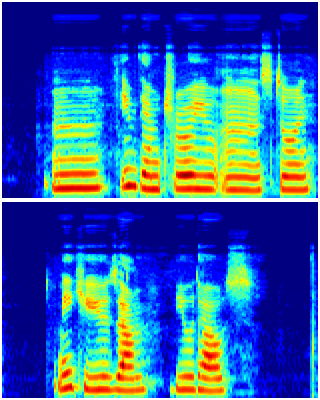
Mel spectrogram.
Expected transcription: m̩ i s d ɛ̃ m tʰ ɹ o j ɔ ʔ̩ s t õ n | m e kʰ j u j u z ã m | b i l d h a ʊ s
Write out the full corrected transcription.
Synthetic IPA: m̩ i f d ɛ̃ m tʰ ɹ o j u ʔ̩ s t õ n | m e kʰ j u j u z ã m | b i l d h a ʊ s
